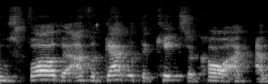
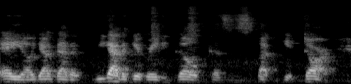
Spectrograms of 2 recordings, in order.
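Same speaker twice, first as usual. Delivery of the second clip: low, very nice gentle and kindly tone; 7 semitones lower, 6 dB quieter than usual. Retelling what the pastor said to the group, imitating Pastor Bill's very nice tone. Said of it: "he said in a very nice tone voice".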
